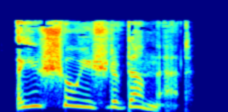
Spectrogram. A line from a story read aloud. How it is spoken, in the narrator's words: Clive asked, nervously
